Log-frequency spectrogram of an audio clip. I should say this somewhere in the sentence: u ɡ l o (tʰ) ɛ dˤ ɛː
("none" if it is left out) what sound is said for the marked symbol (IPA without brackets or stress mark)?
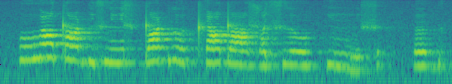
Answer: tʰ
